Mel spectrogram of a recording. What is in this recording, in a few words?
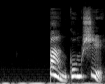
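"ban gong shi", Mandarin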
